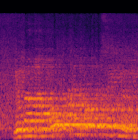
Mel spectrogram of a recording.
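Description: A man's voice through a microphone, drawn out and sing-song with long held pitches, like chanting, starting a moment in.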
